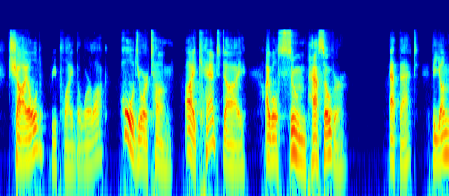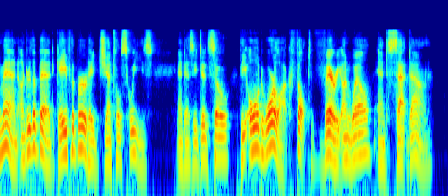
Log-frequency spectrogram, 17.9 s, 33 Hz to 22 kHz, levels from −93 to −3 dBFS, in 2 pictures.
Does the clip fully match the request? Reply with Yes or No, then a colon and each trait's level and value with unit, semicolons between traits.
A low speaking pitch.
Yes: low, 115 Hz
